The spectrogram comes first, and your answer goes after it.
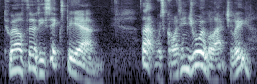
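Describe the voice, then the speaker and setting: His slightly high voice swings widely in pitch at a normal speed, with a darkish tone. A middle-aged British father, author and stage performer, he reads his own comic writing and chats casually, rambling playfully off topic, recorded via camera mic.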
